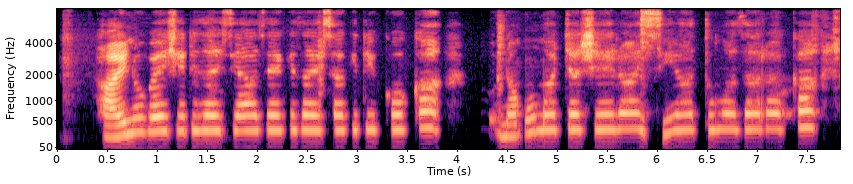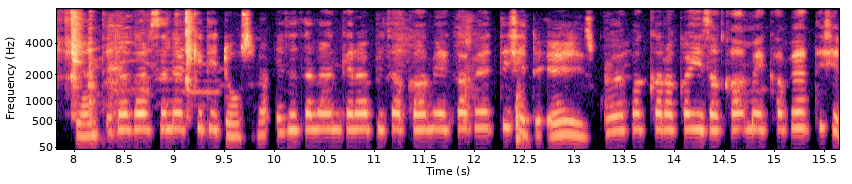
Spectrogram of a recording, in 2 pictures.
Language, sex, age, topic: Gamo, female, 18-24, government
